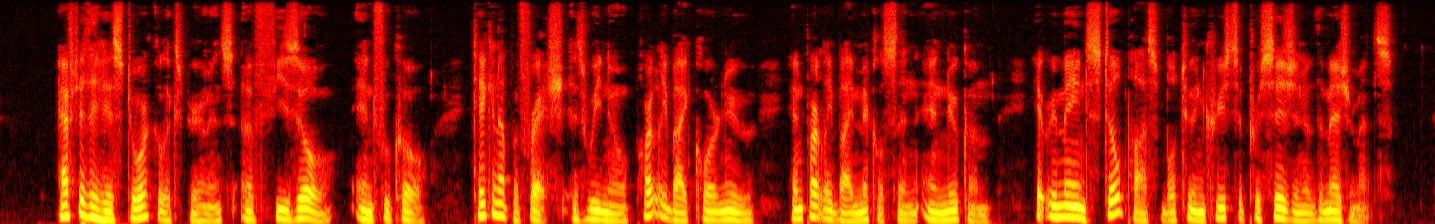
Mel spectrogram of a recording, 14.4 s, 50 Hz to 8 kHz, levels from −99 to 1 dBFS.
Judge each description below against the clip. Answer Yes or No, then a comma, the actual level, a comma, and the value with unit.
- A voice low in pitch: Yes, low, 110 Hz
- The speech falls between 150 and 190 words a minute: No, average, 140 wpm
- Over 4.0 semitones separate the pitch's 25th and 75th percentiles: Yes, average, 4.6 semitones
